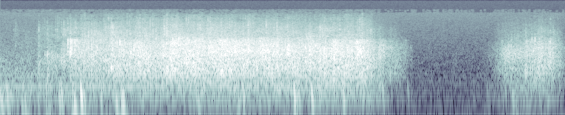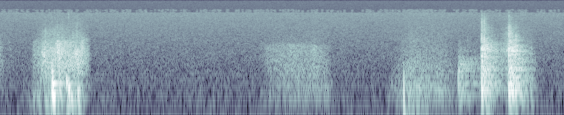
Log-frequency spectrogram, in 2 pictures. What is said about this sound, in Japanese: 感謝と期待を持って拍手を持ってお迎えいたしましょう。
